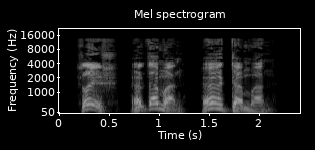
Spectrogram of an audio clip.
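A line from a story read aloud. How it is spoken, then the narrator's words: Cheerful shouting young lad. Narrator (Russian): весело кричал молодой белобрысый парень, почти мальчишка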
